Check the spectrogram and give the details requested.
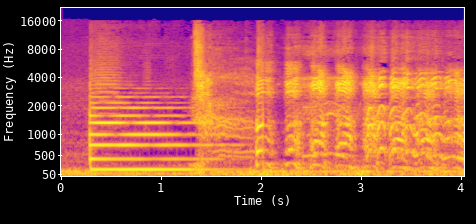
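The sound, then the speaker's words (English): A Taco Bell-style chime rings out once, bright and loud, holding its tone for about a second before giving way to several people laughing and chuckling. “I just wanted to see if you would get up in the middle of your report and walk to the nearest Taco Bell.”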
